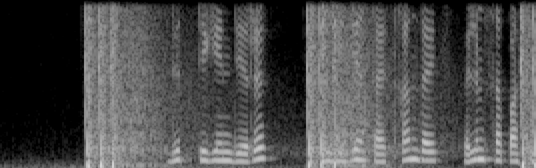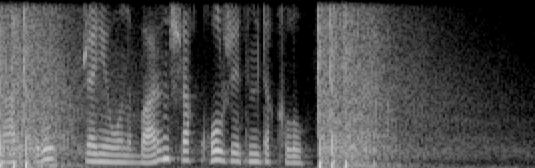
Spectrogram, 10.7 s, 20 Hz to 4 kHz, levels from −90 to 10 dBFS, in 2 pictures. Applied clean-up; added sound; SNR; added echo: none; Gunshot, gunfire; 1 dB; none.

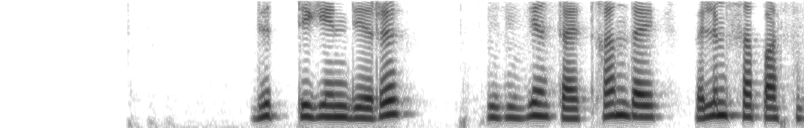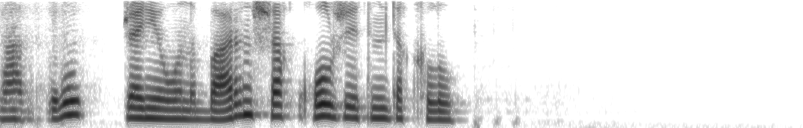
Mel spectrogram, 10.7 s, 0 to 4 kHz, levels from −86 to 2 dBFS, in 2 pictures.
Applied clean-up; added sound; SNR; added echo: neural mask model DeepFilterNet 3.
